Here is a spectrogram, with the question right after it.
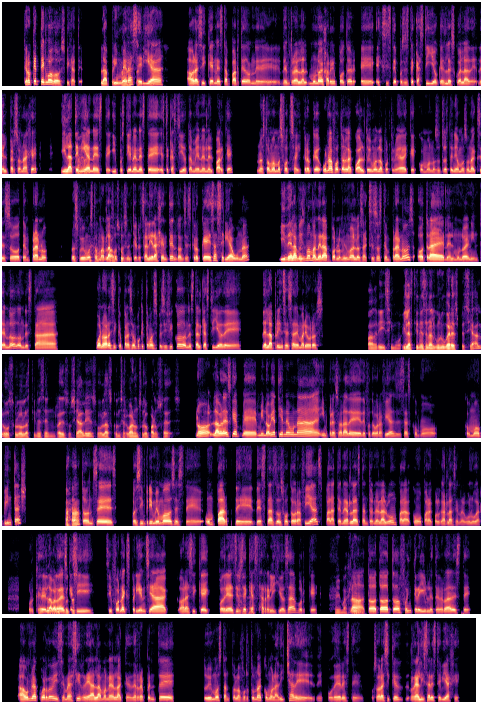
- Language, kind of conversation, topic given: Spanish, podcast, ¿Me puedes contar sobre un viaje improvisado e inolvidable?
- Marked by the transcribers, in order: chuckle; tapping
